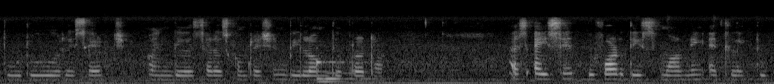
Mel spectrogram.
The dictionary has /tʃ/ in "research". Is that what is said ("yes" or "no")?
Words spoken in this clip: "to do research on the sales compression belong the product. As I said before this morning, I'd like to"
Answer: yes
